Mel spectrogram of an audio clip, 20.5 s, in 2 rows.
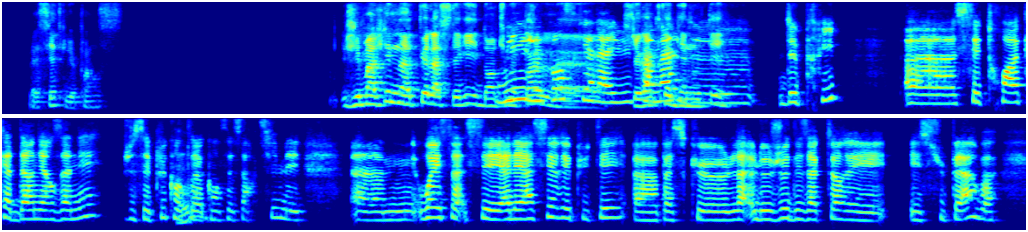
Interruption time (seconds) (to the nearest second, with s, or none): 5 s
